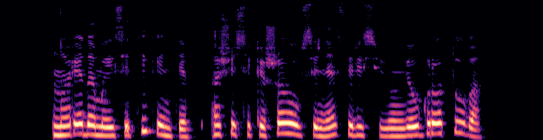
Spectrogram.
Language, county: Lithuanian, Vilnius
